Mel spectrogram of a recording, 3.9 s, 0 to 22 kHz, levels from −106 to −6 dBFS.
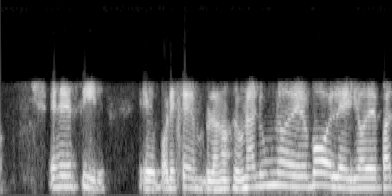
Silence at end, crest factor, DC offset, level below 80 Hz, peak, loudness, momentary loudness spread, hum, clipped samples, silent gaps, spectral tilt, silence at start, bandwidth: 0 s; 16 dB; under 0.1%; -58 dBFS; -2 dBFS; -16 LUFS; 7 LU; none; under 0.1%; none; -10 dB/octave; 0.3 s; 4.1 kHz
